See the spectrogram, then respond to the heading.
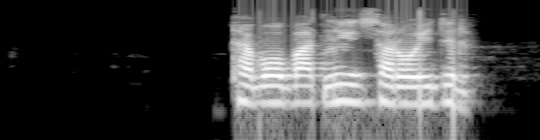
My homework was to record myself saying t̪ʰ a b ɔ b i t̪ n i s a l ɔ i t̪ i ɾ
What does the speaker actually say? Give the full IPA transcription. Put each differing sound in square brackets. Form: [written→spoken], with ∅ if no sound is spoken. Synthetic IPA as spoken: t̪ʰ a b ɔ b [i→a] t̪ n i s a [l→ɾ] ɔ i [t̪→d̪] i ɾ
